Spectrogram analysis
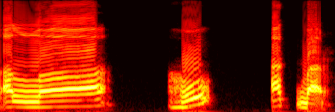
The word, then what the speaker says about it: আল্লাহু আকবার: এই আল্লাহু আকবার শব্দটি আমরা অনেকে আল্লাহু আকবার বলি, এর সঠিক উচ্চারণ আল্লাহ, হামজা লাম খাড়া জবর আল, আর লাম খাড়া জবর ল। তো আল্লাহু আকবার, আল্লাহু আকবার, আল্লাহু আকবার।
